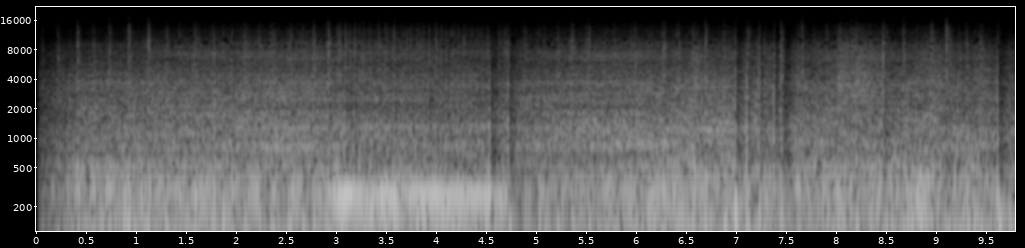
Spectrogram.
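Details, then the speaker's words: Dirt bike on hard enduro trail, after a stick got stuck in it: engine runs unevenly at idle while a brief buzzing drone rises for a couple of seconds then fades; strange noise, cause unclear. "So I'm on it here for like a minute. And I get this stick stuck. What is that sound?"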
